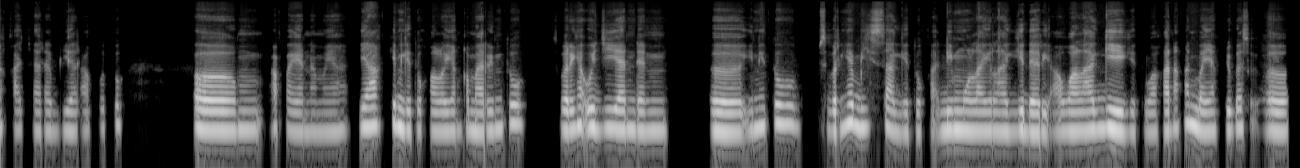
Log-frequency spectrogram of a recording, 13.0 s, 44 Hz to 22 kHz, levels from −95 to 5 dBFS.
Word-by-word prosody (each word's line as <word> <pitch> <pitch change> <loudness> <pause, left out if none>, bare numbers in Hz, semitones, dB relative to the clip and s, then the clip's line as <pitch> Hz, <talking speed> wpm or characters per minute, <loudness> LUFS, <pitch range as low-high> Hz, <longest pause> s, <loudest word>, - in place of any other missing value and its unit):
Kak 180 0 -12
cara 175 0 -9
biar 175 0 -7
aku - - -18
tuh, 220 0 -11 0.7
mmm, 185 0 +4
apa - - -10
ya 175 - -4
namanya 175 0 -8 0.2
yakin 210 +2 +1
gitu 180 0 -5
kalau 175 -1 -3
yang 180 +1 -6
kemarin 180 +1 -2
tuh 230 -1 -1 0.3
sebenernya 190 +2 +2
ujian 195 -1 +2
dan, 180 0 -2 0.5
eee, 170 -1 +5
ini 195 +2 0
tuh 225 -2 0 0.2
sebenernya 195 +5 +2
bisa 200 +1 -2
gitu 170 0 -8
Kak - - -14
dimulai 180 -1 +2
lagi 175 +1 -1
dari 170 -1 +2
awal 175 0 0
lagi 190 +2 +3 0.2
gitu 170 0 -13
wa - - -5
karena 180 +2 -2
kan 230 -1 +3
banyak 175 0 -1
juga 185 +2 -1
se - - -16
eee, 175 -1 +2
180 Hz, 175 wpm, -23 LUFS, 175-195 Hz, 0.7 s, eee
